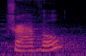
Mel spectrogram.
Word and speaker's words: travel: é uma palavra curta Travel duas sílabas mas que se você repetir esse último L Travel é viajar no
